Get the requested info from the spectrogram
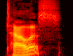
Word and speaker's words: Thales: Is that how you pronounce Thales? – Yeah, perfect.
